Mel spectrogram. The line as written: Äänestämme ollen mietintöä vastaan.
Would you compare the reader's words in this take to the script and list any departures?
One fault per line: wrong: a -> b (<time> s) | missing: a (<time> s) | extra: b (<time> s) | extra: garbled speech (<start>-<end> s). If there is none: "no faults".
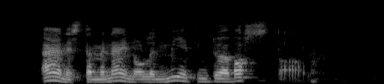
extra: näin (1.1 s)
